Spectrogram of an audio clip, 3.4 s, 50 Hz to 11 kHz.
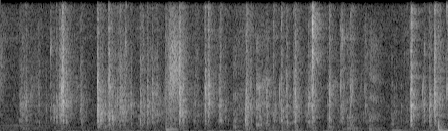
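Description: Terminal commands typed on a computer keyboard for a Raspberry Pi 4 setup: a steady run of close, crisp key clicks with small pauses between bursts and no talking.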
